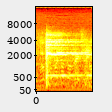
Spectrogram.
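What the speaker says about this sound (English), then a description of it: "End of the first round, and that bell was about 7 seconds early" A boxing ring bell ending the first round of a professional bout, one sharp metallic ding that rings on with a sustained tone, over faint arena background.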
